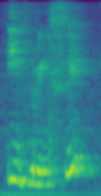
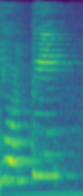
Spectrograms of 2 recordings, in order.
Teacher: I vrisi, it has the accent in the second syllable from the end, and yorti that has the accent at the last syllable.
